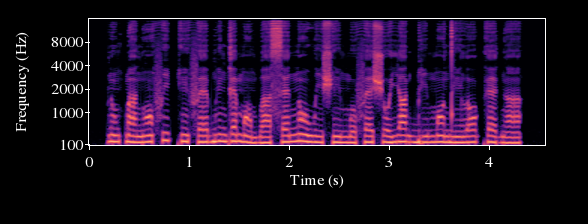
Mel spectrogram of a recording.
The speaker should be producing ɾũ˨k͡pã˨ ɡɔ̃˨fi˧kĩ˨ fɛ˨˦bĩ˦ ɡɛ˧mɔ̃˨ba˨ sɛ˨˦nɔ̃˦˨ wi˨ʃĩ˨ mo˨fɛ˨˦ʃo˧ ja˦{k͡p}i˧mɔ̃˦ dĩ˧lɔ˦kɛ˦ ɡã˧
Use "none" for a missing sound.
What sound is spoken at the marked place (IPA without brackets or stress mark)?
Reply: ɡ͡b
